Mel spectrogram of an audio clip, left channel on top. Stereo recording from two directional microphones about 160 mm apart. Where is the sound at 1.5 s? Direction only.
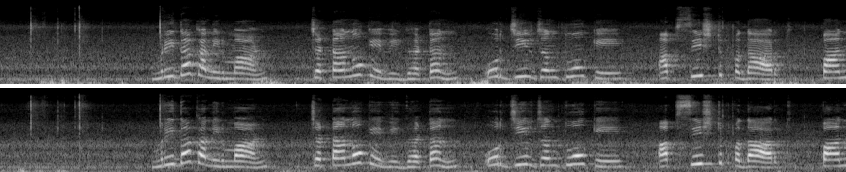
15° left (ahead or behind).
